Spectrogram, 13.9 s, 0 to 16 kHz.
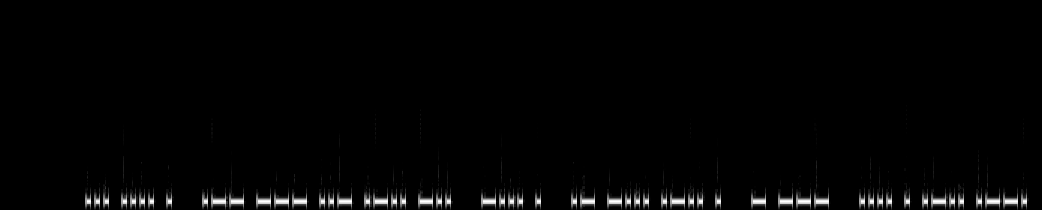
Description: Morse code, heard as a keyed tone, about 21 wpm, 700 Hz. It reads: SHE WOULD BE ABLE TO HELP
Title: Sentences with 4-Word Phrases - 20wpm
